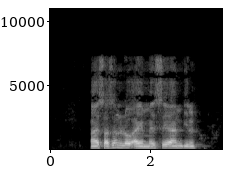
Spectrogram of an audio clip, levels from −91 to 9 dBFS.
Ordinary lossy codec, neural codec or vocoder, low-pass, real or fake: AAC, 48 kbps; none; 7.2 kHz; real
